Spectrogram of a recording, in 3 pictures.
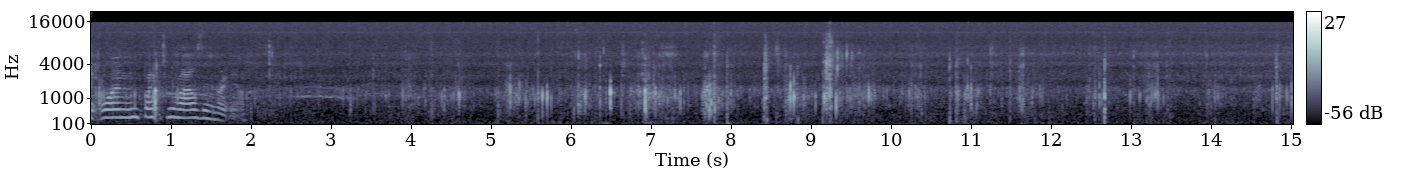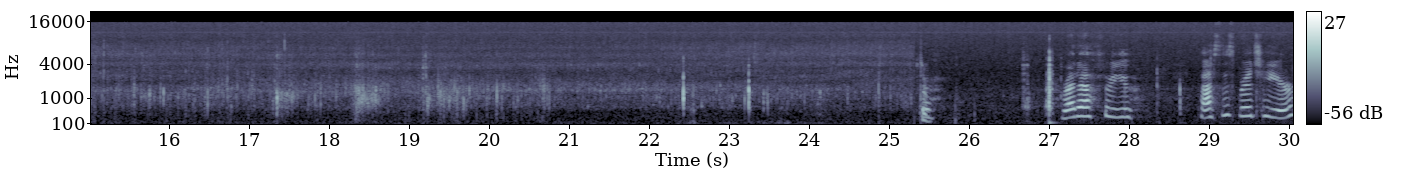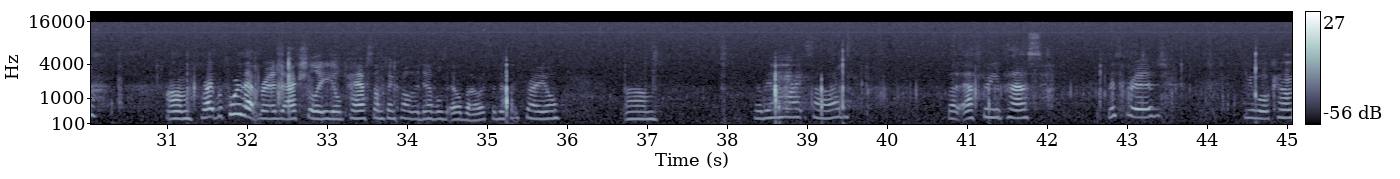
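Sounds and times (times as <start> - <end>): footsteps on gravel: 0.0 - 21.5, 38.4 - 45.0.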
